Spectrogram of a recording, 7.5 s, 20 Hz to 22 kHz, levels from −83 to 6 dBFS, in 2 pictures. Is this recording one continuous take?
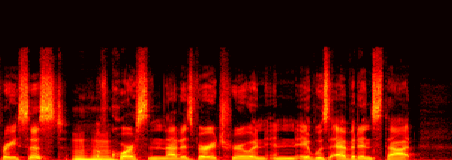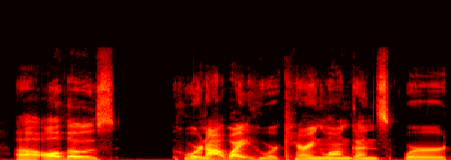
yes; 0 cuts

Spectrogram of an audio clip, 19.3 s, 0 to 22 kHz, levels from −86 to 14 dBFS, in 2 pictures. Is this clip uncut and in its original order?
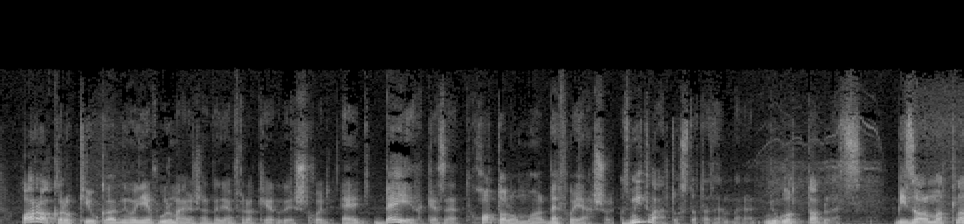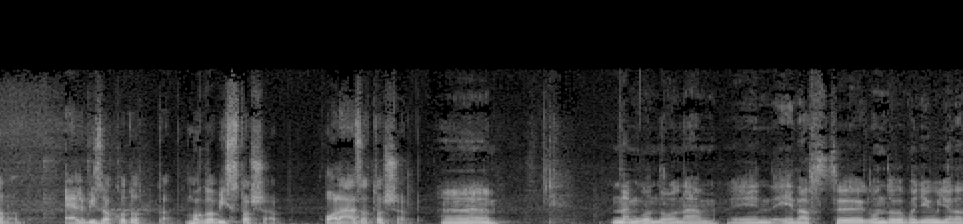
no; 1 cut; at 6.1 s

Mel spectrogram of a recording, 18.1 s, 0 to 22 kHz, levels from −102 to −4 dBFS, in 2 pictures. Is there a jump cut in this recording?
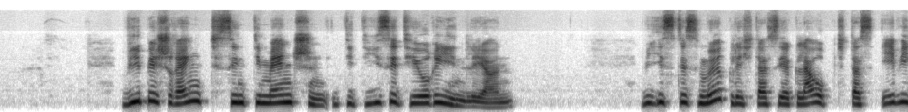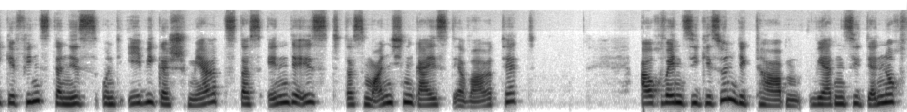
no; 0 cuts

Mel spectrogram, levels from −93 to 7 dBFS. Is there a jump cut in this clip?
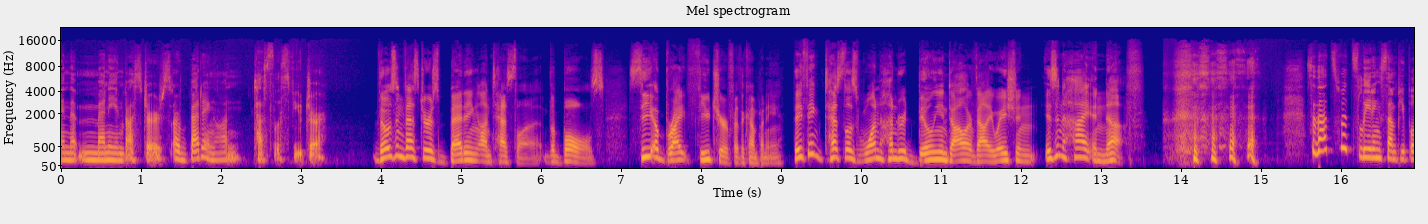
yes; 2 cuts; at 9.1 s, 13.8 s

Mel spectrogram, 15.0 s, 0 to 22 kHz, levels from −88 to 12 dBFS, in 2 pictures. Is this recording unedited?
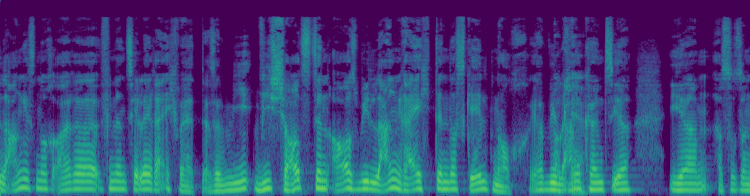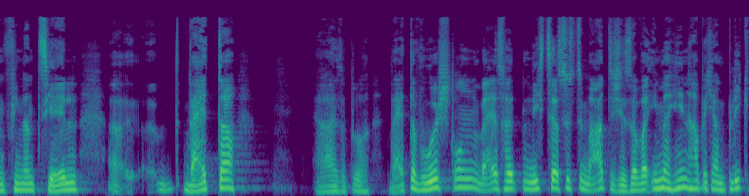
yes; 0 cuts

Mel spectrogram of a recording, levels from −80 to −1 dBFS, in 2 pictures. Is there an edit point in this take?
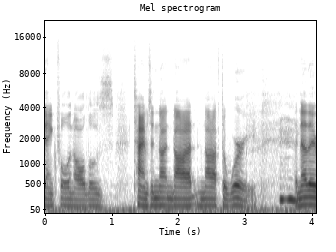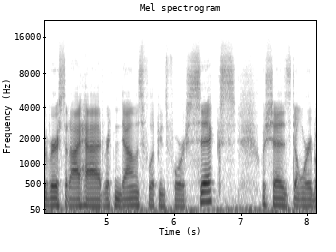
no; 0 cuts

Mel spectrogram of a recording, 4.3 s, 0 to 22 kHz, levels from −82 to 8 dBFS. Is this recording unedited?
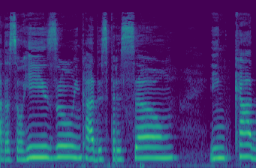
yes; 0 cuts

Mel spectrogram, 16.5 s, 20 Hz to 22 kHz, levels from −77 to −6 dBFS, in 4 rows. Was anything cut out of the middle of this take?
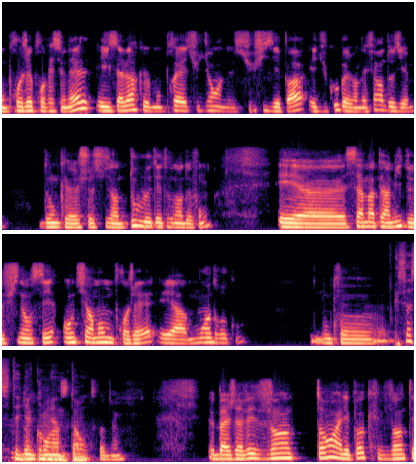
no; 0 cuts

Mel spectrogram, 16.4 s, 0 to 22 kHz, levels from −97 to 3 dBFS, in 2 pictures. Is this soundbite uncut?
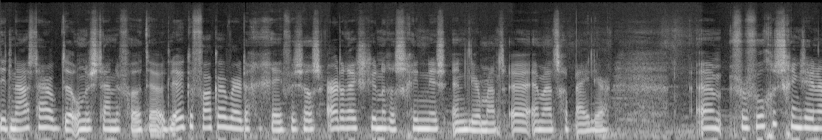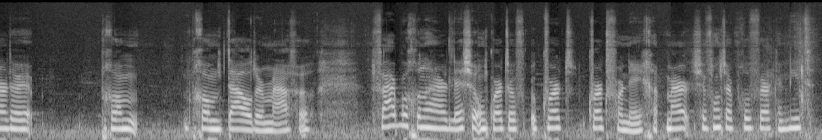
no; 1 cut; at 14.8 s

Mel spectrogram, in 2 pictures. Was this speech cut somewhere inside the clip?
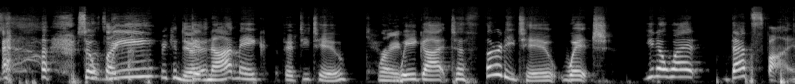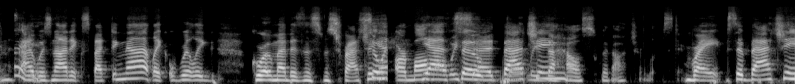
yes; 2 cuts; at 8.1 s, 11.8 s

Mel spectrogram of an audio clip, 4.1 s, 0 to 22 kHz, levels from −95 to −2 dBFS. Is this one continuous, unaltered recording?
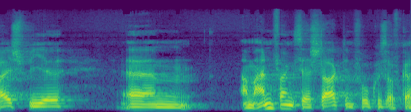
yes; 0 cuts

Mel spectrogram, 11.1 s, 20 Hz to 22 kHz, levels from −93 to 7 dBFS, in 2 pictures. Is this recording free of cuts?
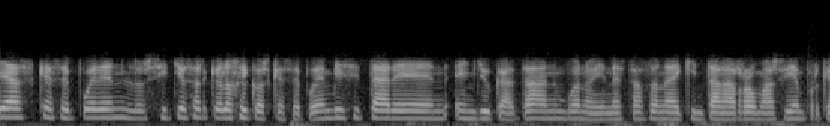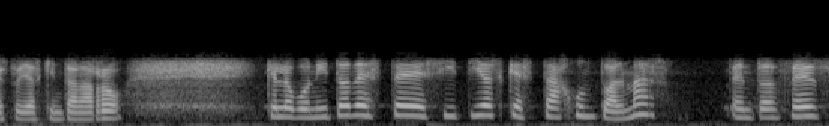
no; 1 cut; at 7.3 s

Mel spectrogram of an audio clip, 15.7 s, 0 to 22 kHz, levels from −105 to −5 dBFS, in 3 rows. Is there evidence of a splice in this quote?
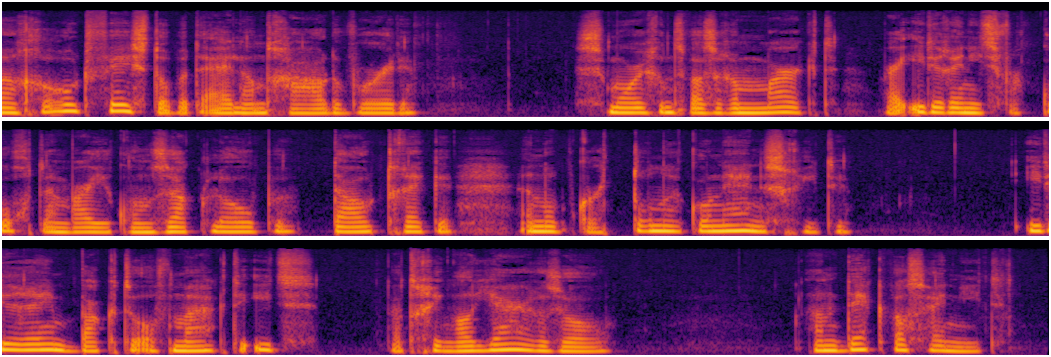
yes; 1 cut; at 14.4 s

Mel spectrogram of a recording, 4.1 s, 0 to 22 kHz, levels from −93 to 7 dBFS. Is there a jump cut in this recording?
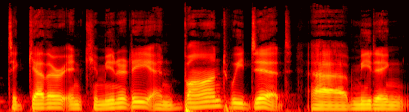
yes; 1 cut; at 3.0 s

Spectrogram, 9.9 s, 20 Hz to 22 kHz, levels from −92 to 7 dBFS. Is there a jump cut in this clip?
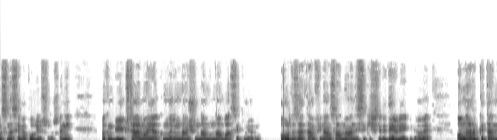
no; 0 cuts

